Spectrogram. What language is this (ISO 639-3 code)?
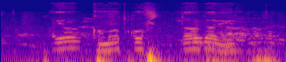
fas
